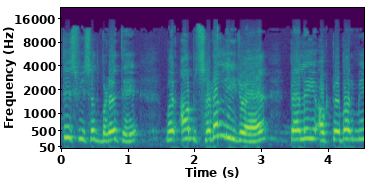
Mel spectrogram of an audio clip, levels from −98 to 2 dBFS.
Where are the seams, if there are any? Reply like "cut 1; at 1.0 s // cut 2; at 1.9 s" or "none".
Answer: none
